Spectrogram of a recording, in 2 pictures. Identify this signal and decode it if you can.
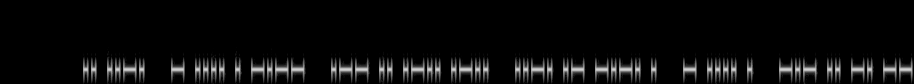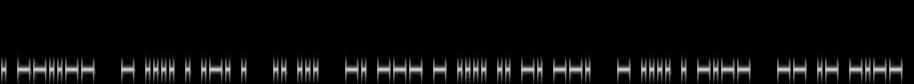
Morse code, heard as a keyed tone, about 29 wpm, 700 Hz. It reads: IF THEY WILL FACE THE KING, THERE IS NOTHING THEY MAY
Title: Sentences from Top 1000 Words - Review Part 6 - 30wpm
